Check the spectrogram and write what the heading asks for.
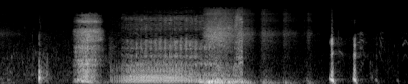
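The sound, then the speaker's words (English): A dog growls in one sustained, rough snarl lasting almost two seconds, fairly loud, followed by a few short sharp clicks or yips near the end. “now he's a reason to growl.”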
